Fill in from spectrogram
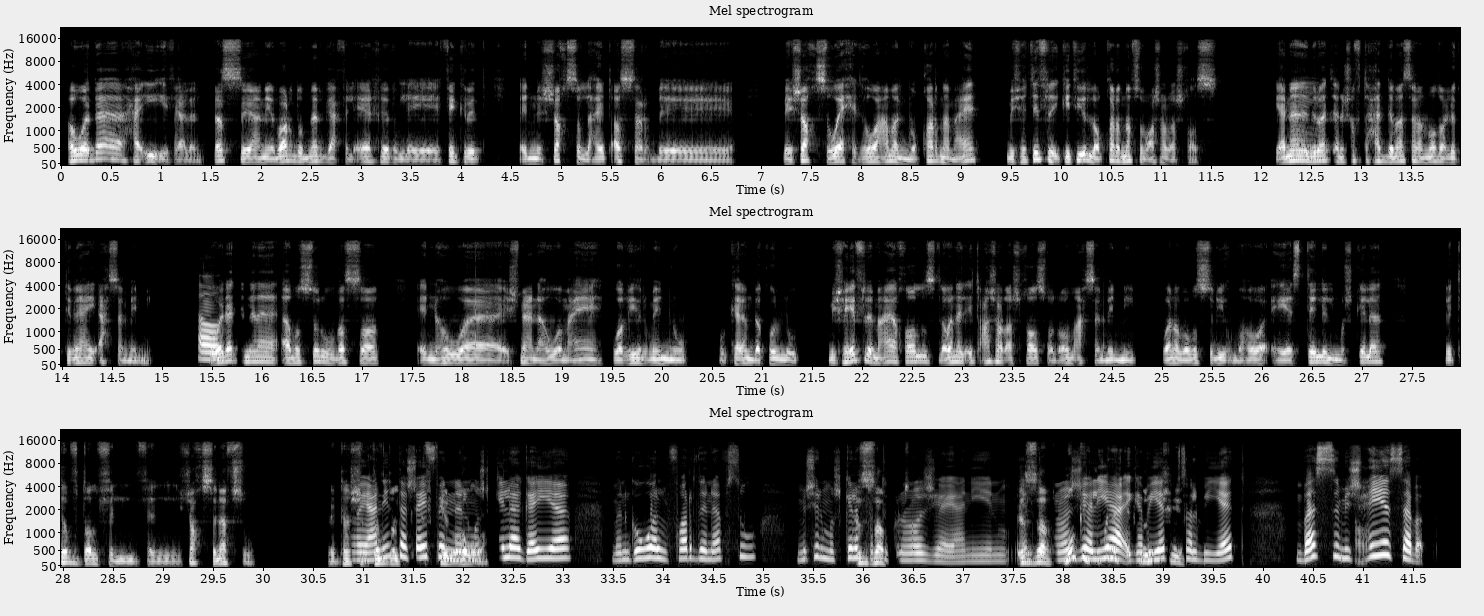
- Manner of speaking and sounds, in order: tapping; in English: "still"
- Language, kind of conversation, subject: Arabic, podcast, إزاي السوشيال ميديا بتأثر على علاقاتنا في الحقيقة؟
